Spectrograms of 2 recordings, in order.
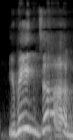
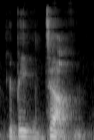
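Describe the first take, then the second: First: High-pitched, exasperated telling-off; exasperated scolding. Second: Low, matter-of-fact telling-off; low scolding. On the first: Telling a contestant off, high exasperated scolding. Scolding her, escalated repeat. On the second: Telling a contestant off, low scolding. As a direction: say it low, as a verdict. Scolding her, first take. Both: Real, not acted.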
